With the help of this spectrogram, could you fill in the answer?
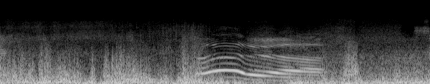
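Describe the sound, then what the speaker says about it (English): Strong wind roars against the microphone amid rushing waves aboard a sailboat at sea, a continuous loud wash with a short shout rising over it midway. "the sooner this wind will quit and the waves will die off a bit"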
